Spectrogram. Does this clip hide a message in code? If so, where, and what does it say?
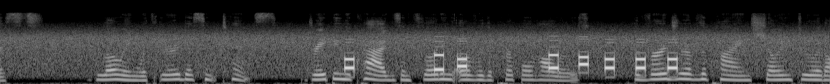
Yes: DTMF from 3.4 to 6.8 s, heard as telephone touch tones, dialled by hand, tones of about 90 ms, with speech in English. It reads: 4 37 60444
